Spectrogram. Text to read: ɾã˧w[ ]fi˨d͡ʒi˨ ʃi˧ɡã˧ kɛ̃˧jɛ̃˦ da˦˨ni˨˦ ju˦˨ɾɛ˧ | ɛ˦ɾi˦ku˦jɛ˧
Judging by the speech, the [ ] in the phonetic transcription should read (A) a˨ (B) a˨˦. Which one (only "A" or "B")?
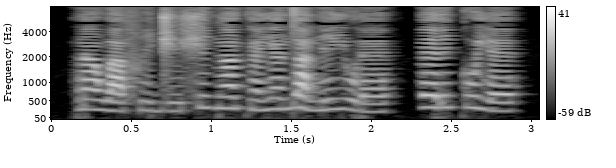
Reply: A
